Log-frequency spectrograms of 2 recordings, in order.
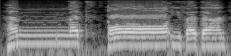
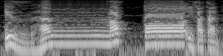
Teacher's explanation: فبدل من أن تقول العرب همت طائفتان، همت طاء، فاللسان يترك المكان ثم يعود إلى المكان بذاته، بدلا من ذلك يحولون التاء إلى طاء فيلتقي طاءان، الأولى ساكنة والثانية متحركة، فيدغمون الأولى في الثانية · Shown in: second take · Term: الإدغام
